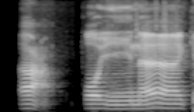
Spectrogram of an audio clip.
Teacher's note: جب حروف مدہ کے بعد حمزہ دوسرے کلمہ میں آ جائے تو وہاں پہ مد جائز ہوتی ہے، تو ہم مد جائز کو 3 الف کے برابر کھینچ کے پڑھتے ہیں۔ اعطیناک حمزہ اور عین کو خوب واضح ادا کریں گے، طا کو موٹا پڑھیں گے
